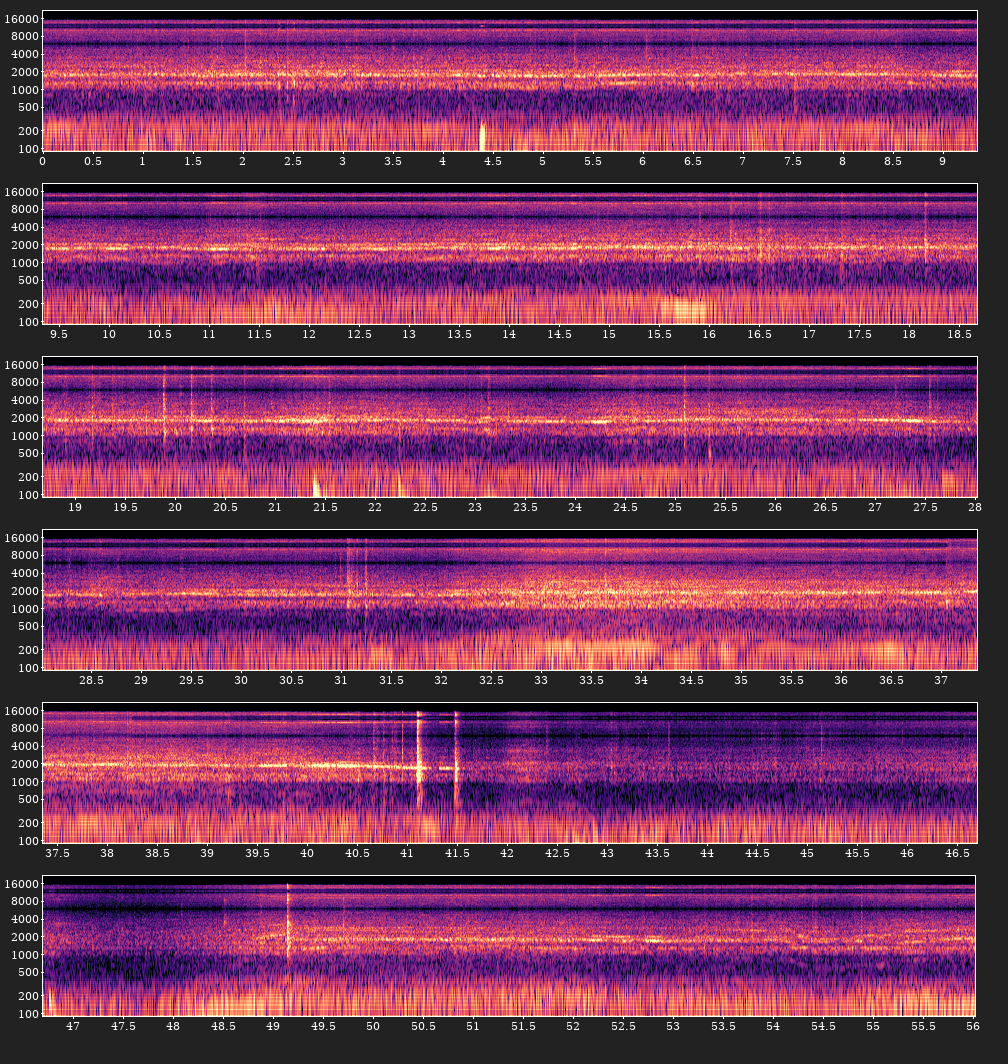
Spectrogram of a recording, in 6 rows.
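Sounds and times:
atv engine whining: 0.0 - 56.0.

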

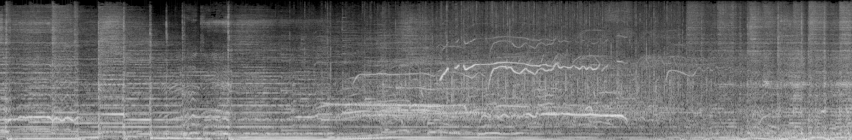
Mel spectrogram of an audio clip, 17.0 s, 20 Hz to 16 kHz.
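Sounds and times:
live rock band: 0.0 - 17.0.

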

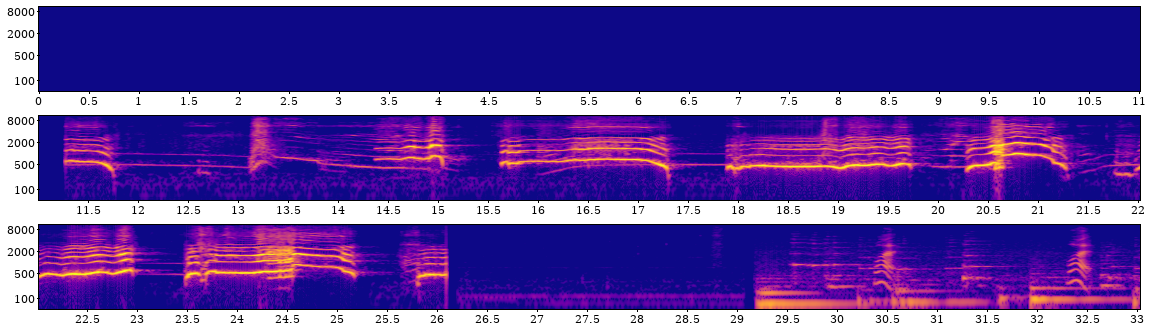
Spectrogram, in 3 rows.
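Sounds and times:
huskies howling: 11.4 - 21.4.

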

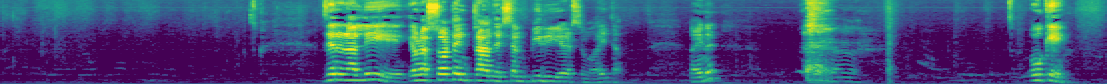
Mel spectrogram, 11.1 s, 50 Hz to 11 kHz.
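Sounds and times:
man clearing his throat: 8.0 - 8.7.

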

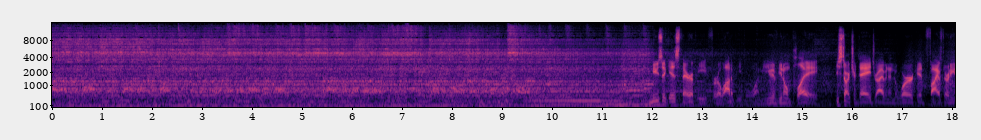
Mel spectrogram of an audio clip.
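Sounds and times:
grindcore band playing: 0.0 - 13.4.

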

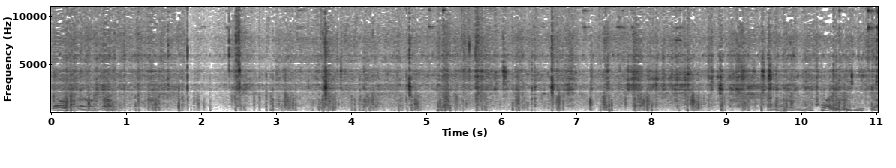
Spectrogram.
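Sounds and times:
footsteps crunching in snow: 0.0 - 11.0.

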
